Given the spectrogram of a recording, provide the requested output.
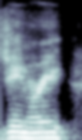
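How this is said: It is said with an American accent.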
